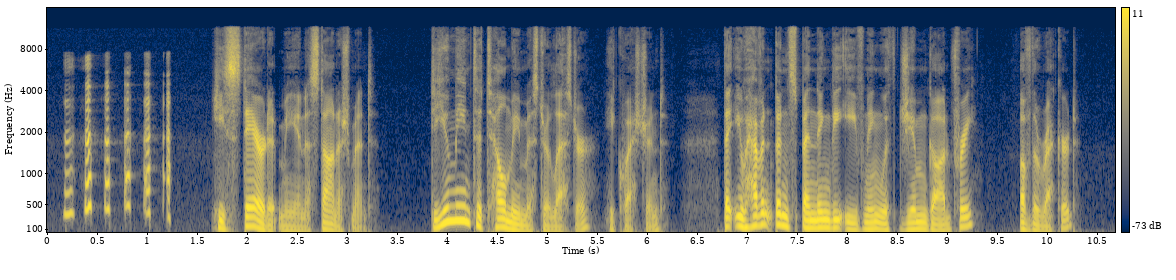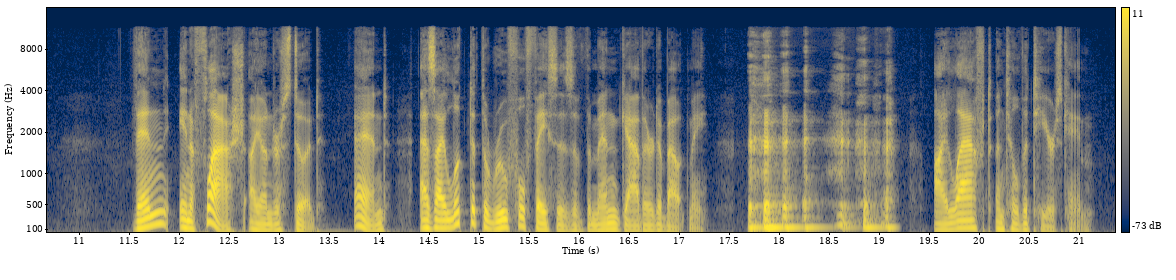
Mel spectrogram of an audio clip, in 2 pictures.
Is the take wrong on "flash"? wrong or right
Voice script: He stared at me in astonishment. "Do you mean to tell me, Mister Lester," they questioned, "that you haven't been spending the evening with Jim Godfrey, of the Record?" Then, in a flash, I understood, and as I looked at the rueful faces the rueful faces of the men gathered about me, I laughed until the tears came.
right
